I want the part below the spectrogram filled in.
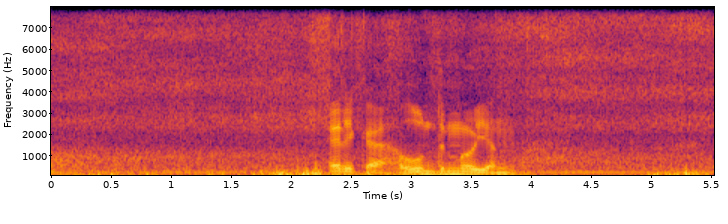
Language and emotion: Russian, neutral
